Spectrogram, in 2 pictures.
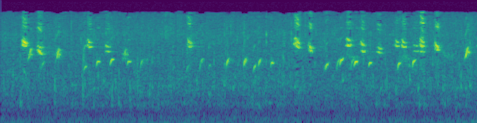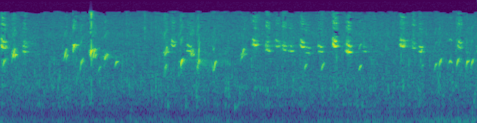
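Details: Goldfinch pouring out a cheerful song: dense, lively twittering of high, liquid notes and quick chirps, almost without pause for seven seconds, over a quiet low hum.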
